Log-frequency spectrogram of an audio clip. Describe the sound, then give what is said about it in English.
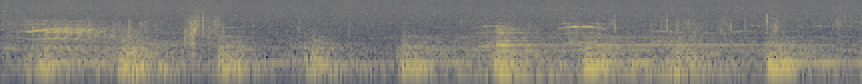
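Horses whinny and snort repeatedly in a scene from the film Gunfight at the OK Corral, with a few sharp hoof clops mixed in. The calls come in short bursts about every second, with no talking. “Cotton, you get over with the horses.”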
